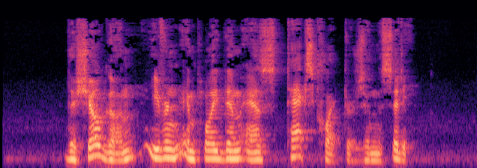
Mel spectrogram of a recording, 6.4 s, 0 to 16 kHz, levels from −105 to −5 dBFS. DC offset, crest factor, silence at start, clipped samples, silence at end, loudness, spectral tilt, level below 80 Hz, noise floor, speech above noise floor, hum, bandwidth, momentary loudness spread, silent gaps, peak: under 0.1%; 18 dB; 0.85 s; under 0.1%; 0.9 s; -22 LUFS; -5.5 dB/octave; -56 dBFS; -59 dBFS; 38 dB; none; 11.5 kHz; 10 LU; none; -4 dBFS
